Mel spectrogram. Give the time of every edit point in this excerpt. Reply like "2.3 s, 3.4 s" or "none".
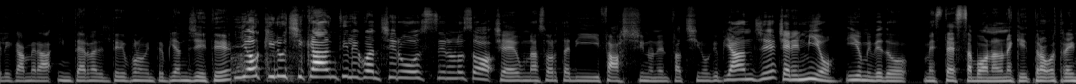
none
